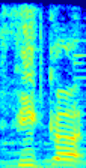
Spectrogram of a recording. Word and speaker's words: Fika: From here on out, I'm taking my Fika every day.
